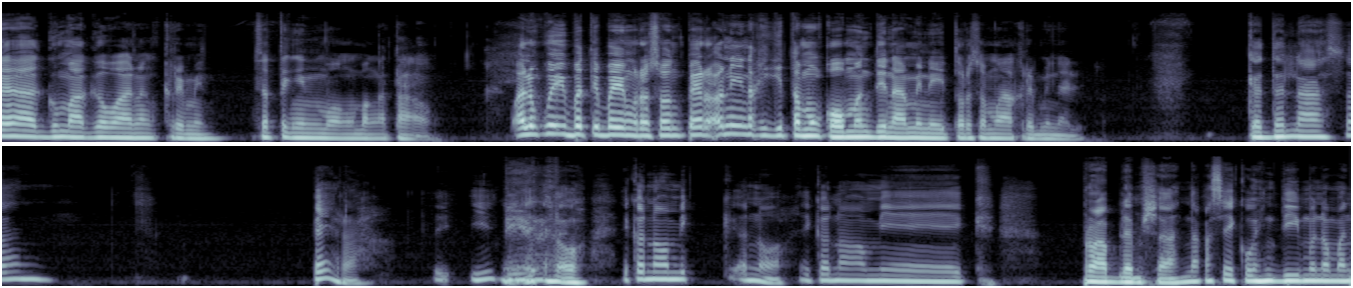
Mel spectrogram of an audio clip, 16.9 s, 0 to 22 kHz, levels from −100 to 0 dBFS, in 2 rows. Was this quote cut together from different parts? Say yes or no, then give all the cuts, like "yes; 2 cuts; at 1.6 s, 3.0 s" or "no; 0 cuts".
no; 0 cuts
